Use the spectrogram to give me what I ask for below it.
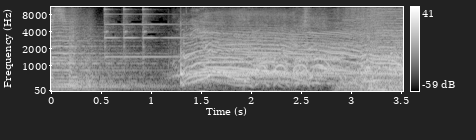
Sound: cheers

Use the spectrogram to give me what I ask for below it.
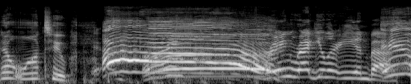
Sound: group screams in unison

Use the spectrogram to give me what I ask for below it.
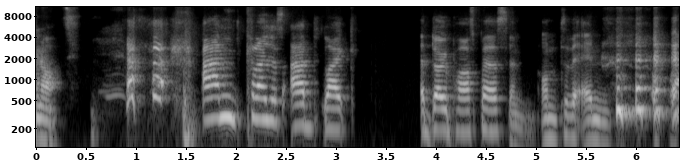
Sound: laughs; laughs

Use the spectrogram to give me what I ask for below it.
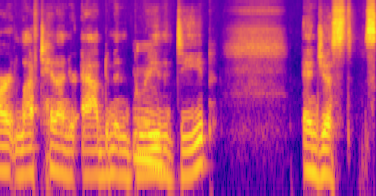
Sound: inhaling deeply

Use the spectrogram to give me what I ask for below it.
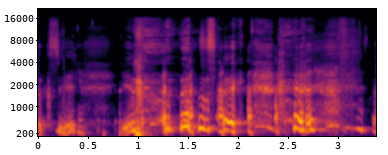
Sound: both laughing

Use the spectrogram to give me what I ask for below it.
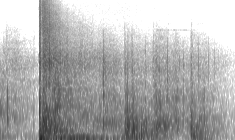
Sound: gunshot; thud

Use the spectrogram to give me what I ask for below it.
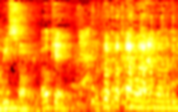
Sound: audience laughs

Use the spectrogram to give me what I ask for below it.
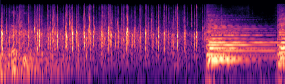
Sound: audience applauding; energetic music

